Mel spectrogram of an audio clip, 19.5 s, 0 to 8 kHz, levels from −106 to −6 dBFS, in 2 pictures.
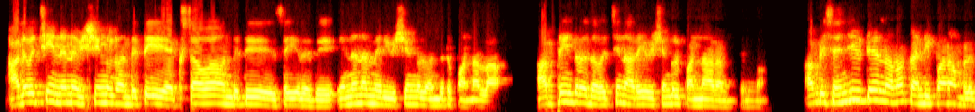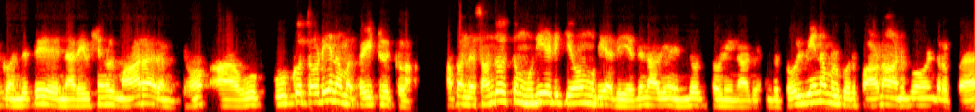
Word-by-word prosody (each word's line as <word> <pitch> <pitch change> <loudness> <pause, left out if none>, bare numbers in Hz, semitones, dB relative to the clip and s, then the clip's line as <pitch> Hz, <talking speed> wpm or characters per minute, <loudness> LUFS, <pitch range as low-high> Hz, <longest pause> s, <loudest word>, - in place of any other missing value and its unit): அத - - +2
வச்சு 195 +2 0
என்னென்ன 180 0 +2
விஷயங்கள் 180 -2 +3
வந்துட்டு 150 +2 0 0.2
எக்ஸ்ட்ராவா 165 +5 +1
வந்துட்டு 150 0 0 0.3
செய்றது. 125 -3 +1 0.2
என்னென்ன 160 +3 +2
மாரி 145 -2 +1
விஷயங்கள் 145 0 +1
வந்துட்டு 130 +2 -1
பண்ணலாம். 115 -1 0 0.4
அப்பிடின்றத 175 +1 +1
வச்சு 140 +5 -3
நிறைய 145 0 +2
விஷயங்கள் 155 +3 -1
பண்ண 120 +1 +1
ஆரம்பிச்சிர்லாம். 110 - -6 0.4
அப்படி 185 +3 +1
செஞ்சுகிட்டே 230 +6 +1
இருந்தோன்னா, 200 -3 +1
கண்டிப்பா 160 0 0
நம்மளுக்கு 135 -3 -2
வந்துட்டு 130 +5 0 0.3
நிறைய 125 0 +2
விஷயங்கள் 145 +2 -1
மாற 130 +6 +2
ஆரம்பிக்கும். 210 -8 -3 0.2
அ, - - +1 0.3
ஊக் 140 0 -4 0.2
ஊக்கத்தோடயே 195 +5 0
நம்ம 185 - +1
போயிட்டு 145 +1 0
இருக்கலாம். 140 - -4 0.3
அப்ப 130 - -4
அந்த 140 -1 +1
சந்தோஷத்த 205 +4 0
முறியடிக்கவும் 175 -1 +1
முடியாது 145 -4 0
எதுனாலயும், 135 0 0
எந்த 125 +3 -1
ஒரு 130 - -16
தோல்வியினாலயும். 115 - -3
அந்த 235 0 -5
தோல்வியே 165 +8 +1
நம்மளுக்கு 160 -8 -1
ஒரு 130 - -8
பாடம் 135 +2 +2
அனுபவம்ன்றப்ப, 135 -3 -3
150 Hz, 155 wpm, -22 LUFS, 130-180 Hz, 0.4 s, விஷயங்கள்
